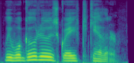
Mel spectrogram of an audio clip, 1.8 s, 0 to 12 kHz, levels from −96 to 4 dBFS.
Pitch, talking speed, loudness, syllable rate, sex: 145 Hz, 235 wpm, -13 LUFS, 6.5 syllables/s, male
